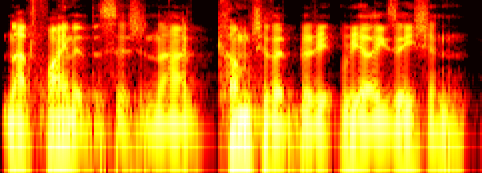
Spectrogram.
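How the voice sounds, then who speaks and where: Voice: low voice, level tone, fairly quick, a bit bright, clear, resonant tone, no echo. Casual podcast co-host, very dry sound. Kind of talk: casual book discussion.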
